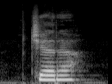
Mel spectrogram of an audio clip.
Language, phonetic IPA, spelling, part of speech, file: Czech, [ˈft͡ʃɛra], včera, adverb, Cs-včera.ogg
- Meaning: yesterday (on the day before today)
